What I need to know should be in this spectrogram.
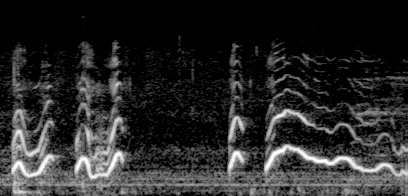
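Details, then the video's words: Tufted capuchin in South America calling while climbing: a few wavering, whistled squeals, then a long drawn-out undulating whine that slowly falls in pitch. "Capuchin Monkey is Climbing a Tree While Shouting and Chattering Sounds"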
